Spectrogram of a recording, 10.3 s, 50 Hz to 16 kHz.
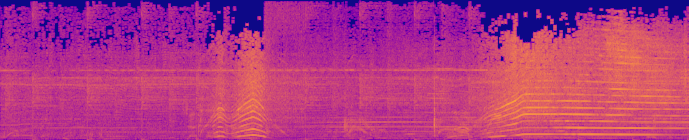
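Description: A model MF-15 Eagle jet engine spools up as throttle increases, its whining tone rising in pitch over a steady rhythmic ticking, close and fairly loud.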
